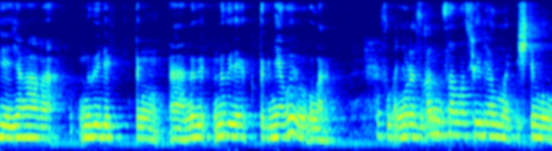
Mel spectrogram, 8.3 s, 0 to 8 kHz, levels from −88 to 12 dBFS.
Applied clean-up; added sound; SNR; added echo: none; none; none; reverberation time 0.8 s.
